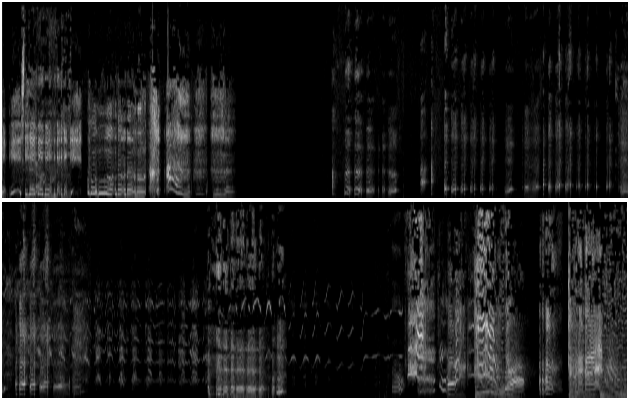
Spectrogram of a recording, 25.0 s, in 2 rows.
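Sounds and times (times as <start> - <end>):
high-pitched human laughter: 0.2 - 3.6, 12.3 - 22.7.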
